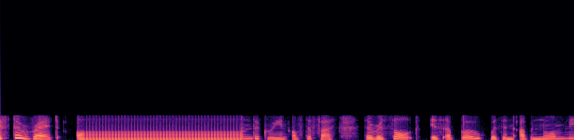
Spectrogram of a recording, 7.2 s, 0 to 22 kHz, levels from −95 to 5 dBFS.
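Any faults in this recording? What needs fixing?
System hang loop, 1.08 to 3.02 s, after "the red": the system stalled while the hardware kept replaying one 40 ms buffer, a rapid 25 Hz stutter until "the green of the". To prevent it, give the audio thread real-time priority and add a watchdog that mutes output whenever the ring buffer stops being refilled.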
